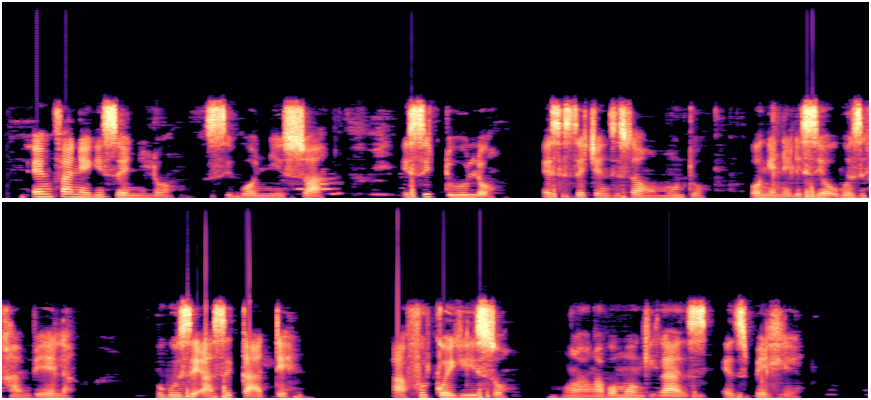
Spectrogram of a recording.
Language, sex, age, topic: North Ndebele, female, 25-35, health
